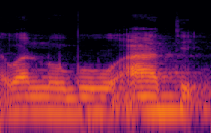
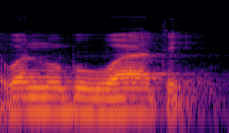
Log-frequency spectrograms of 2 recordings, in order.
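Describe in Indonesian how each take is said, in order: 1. Kata ini mengandung hamzah, tanpa glide w. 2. Kata ini mengandung glide w, tanpa hamzah.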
